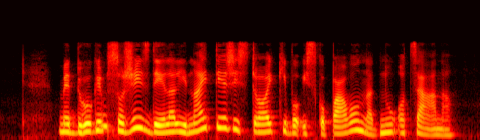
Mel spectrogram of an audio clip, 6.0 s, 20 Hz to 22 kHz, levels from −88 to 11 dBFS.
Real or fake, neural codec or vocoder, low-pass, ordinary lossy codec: fake; codec, 16 kHz, 0.9 kbps, LongCat-Audio-Codec; 7.2 kHz; none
